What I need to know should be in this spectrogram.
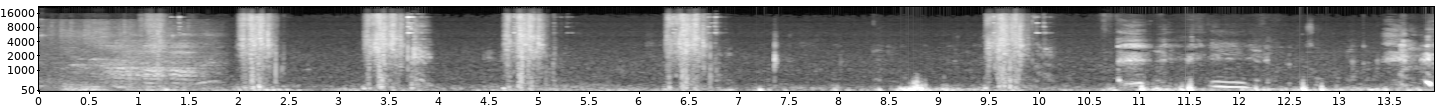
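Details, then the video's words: Pet dog sneezing over and over: five sharp, breathy bursts about one and a half seconds apart, with soft rustling and a quiet voice near the end. "멍멍이들의 재채기"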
